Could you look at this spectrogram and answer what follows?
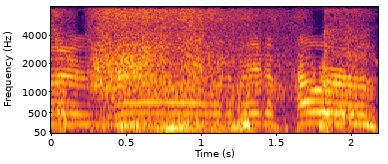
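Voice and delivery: slow loud recreation with wind noise; drawn out, half-drowned in wind; windy distorted voice. Retold or imitated. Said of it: "we'll recreate".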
